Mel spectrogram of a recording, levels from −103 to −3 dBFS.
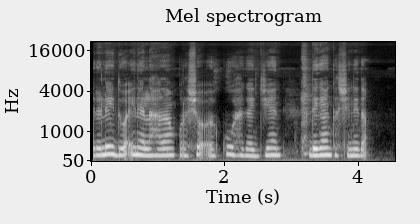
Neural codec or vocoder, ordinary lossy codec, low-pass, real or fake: none; none; none; real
